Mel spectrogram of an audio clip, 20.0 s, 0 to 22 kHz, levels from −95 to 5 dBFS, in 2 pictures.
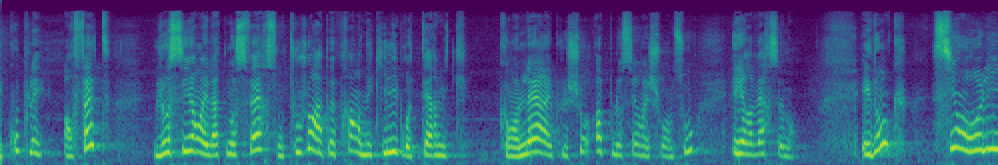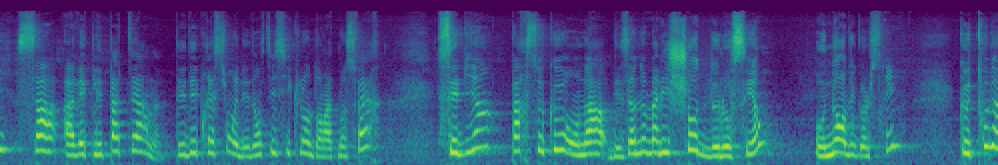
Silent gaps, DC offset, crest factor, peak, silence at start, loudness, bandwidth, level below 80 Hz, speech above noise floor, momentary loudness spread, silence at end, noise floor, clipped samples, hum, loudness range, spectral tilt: none; under 0.1%; 14 dB; 0 dBFS; 0.1 s; -14 LUFS; 17 kHz; -54 dBFS; 31 dB; 11 LU; 0 s; -45 dBFS; under 0.1%; none; 5 LU; -4 dB/octave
